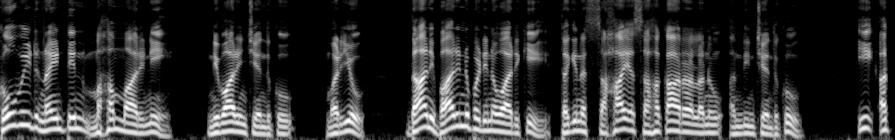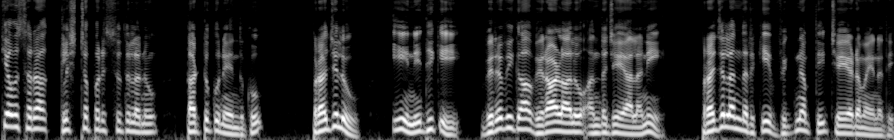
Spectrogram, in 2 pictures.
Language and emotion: Telugu, neutral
